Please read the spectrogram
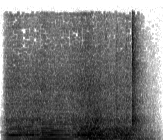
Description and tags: Metallic squeak
Basically, that's the sound of an old locker by opening and closing.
